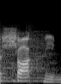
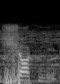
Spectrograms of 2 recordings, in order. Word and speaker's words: Shock Me: Que tu falou Chalk Me, pode falar só Shock Me mesmo.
